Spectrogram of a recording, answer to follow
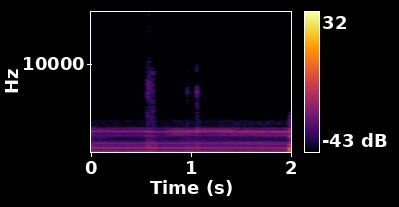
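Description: Steady mains hum and buzz from a Fender guitar combo amp left on with a Fender Esquire plugged straight in, no notes being played.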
